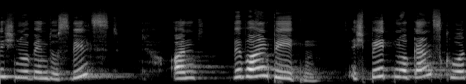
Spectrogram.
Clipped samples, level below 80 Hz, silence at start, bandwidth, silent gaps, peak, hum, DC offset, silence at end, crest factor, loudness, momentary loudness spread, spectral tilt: under 0.1%; -80 dBFS; 0 s; 14 kHz; none; -2 dBFS; none; under 0.1%; 0 s; 20 dB; -21 LUFS; 19 LU; -3 dB/octave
